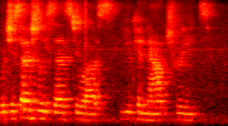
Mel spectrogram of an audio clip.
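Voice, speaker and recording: Speech at a moderate pace with noticeable background noise. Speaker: program director presenting to county board. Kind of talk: public meeting presentation. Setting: county board meeting room.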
